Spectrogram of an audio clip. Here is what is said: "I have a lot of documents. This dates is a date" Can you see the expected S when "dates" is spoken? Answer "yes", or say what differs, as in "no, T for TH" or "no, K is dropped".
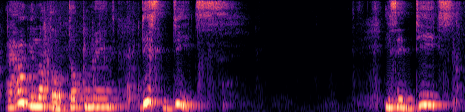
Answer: no, S is dropped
